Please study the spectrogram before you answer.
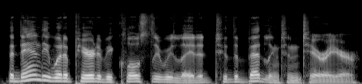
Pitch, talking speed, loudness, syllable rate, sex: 115 Hz, 200 wpm, -17 LUFS, 6.1 syllables/s, male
